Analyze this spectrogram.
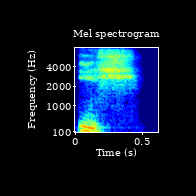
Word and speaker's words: ich: refiera al yo, al ich, ich. Algunas veces en las transliteraciones estas incluso las ponen así. Mire, pronuncie esto como una ISH, así.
